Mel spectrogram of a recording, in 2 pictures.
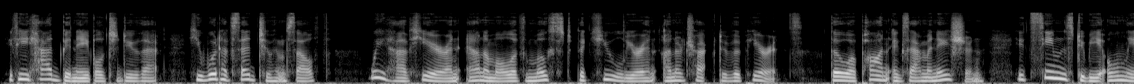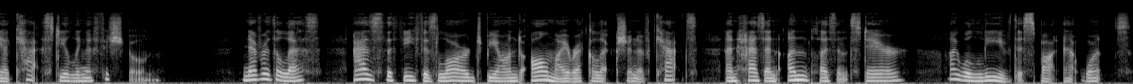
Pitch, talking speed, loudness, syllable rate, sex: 175 Hz, 165 wpm, -18 LUFS, 4.9 syllables/s, female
